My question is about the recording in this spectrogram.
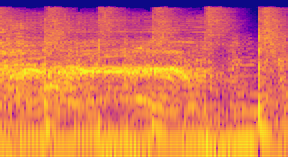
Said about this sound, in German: Und der Uhu schreit laut.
